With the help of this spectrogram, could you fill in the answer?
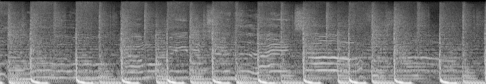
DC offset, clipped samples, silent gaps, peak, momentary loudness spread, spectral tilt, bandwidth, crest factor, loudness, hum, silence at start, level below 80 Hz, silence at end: under 0.1%; 0.2%; none; 0 dBFS; 2 LU; -4.5 dB/octave; over 20 kHz; 8 dB; -10 LUFS; none; 0 s; -12 dBFS; 0 s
